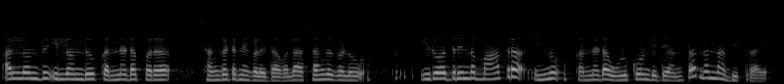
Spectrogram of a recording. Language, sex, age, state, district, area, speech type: Kannada, female, 30-45, Karnataka, Davanagere, rural, spontaneous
